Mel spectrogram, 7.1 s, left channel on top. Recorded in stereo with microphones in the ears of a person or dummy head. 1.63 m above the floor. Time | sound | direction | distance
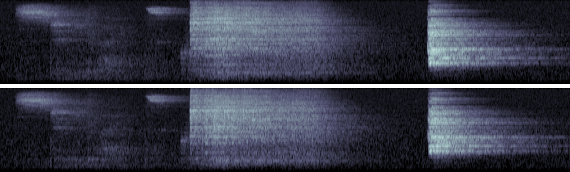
0.2 | whispering | 10° left (ahead or behind) | 2 m
2.4 | a dropped coin | 10° right (ahead or behind) | 3 m
5.3 | a dog barking | 55° left (ahead or behind) | 2.0 m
